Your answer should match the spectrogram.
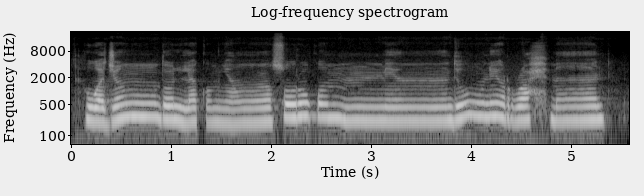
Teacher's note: Now, meme sakin is coming and then a meme shadda. So what will you do? You will say it with one strong meme.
